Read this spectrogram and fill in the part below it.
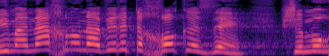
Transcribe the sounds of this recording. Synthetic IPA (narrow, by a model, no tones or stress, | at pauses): imanaχnunaːviʁe̞t̪aχo̞kaze̞ | ʃe̞mo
